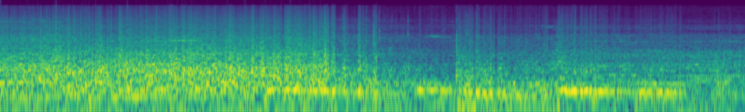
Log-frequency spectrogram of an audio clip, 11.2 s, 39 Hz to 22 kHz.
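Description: BMW E39 M5's V8 engine running hard on track, loud. Its note steps and dips briefly a few times, as with gear changes or lifts off the throttle.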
